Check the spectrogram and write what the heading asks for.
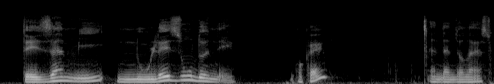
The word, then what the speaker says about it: donnés: Okay, so the good news is that you don't pronounce it. So donner, okay, so whether it would be without this final es or with es, you will pronounce it the same way.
